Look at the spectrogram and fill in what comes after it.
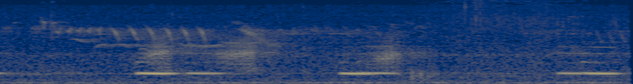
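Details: European fire-bellied toads at a forest pond where pool frogs also call: three paired, soft, fluting low notes with quiet gaps, and a brief rattling trill from another frog early on.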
